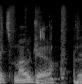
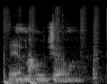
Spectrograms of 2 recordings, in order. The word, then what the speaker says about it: Mojo: In one of the X-Men annuals, they were fighting, I don't actually know how you pronounce it, Mojo or Majo? – I think it's Mojo, is it? – Yeah. Mojo.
